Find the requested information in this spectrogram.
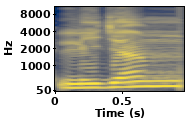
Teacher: Huruf nun sukun bertemu dengan ba harokat i ya, maka ditahan, didengungkan, kemudian berubah menjadi huruf mim ya. Huruf nun sukunnya berubah menjadi mim.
